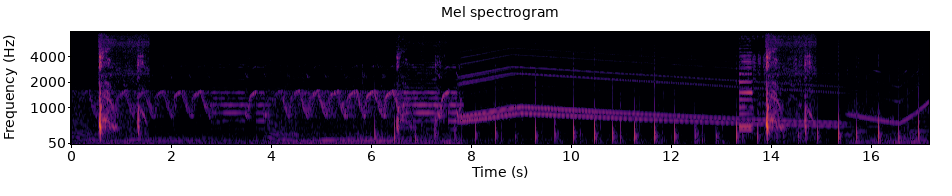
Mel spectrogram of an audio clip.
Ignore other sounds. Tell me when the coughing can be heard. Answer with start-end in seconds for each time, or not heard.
0.6-1.4, 6.5-7.4, 13.8-14.8.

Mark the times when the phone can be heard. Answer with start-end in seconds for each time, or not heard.
not heard.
